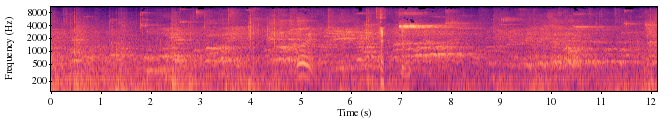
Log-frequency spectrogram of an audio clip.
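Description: Futsal ball being kicked and bouncing on a hardwood sports-hall floor, with indistinct players' calls and a few short squeaks, echoing in the large hall.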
